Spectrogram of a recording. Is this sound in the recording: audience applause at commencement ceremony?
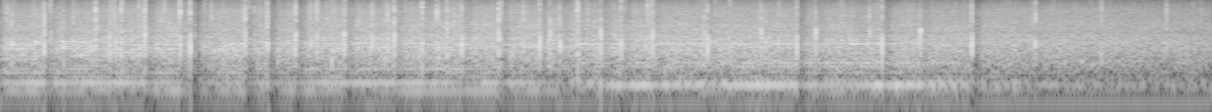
yes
